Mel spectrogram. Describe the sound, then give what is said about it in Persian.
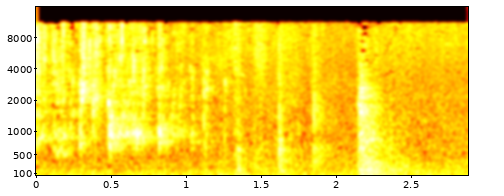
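A drink being poured into a glass: a few short splashing, trickling bursts of liquid, fairly faint, with a slightly louder gush near the end. “برای تو هم میریزم که با هم بخوریم.”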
